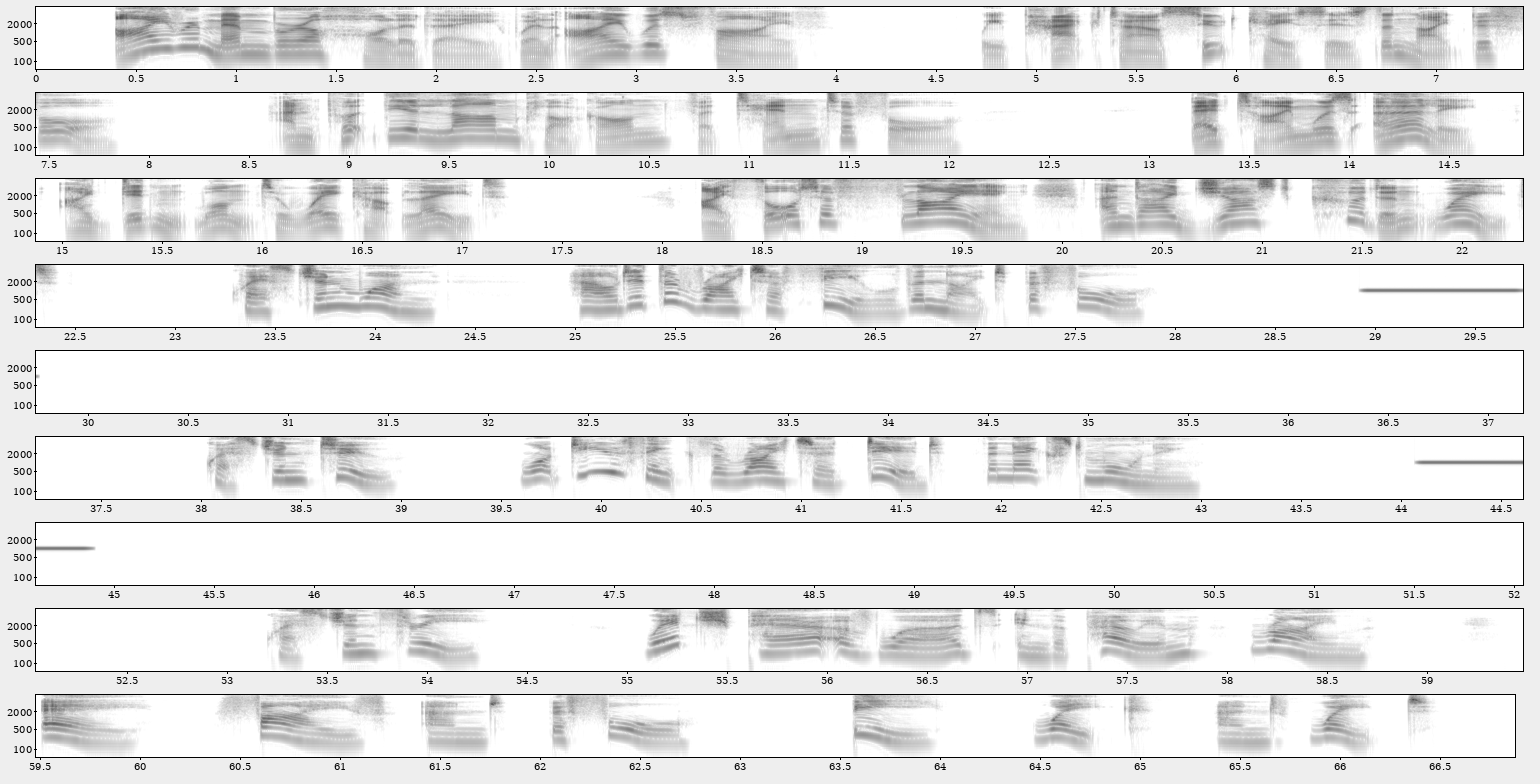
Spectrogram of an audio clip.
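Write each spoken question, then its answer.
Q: How did the writer feel the night before?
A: Excited; couldn't wait

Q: Which pair of words in the poem rhyme?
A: D: Late and wait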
